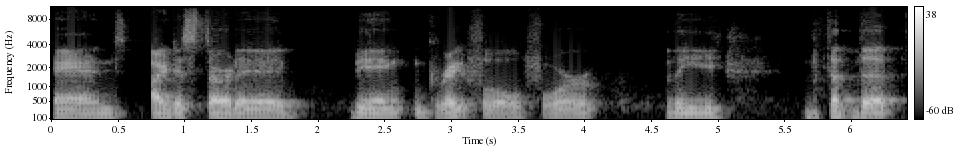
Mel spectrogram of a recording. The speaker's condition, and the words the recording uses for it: Stuttering. And streaming is actually more difficult than giving a work presentation or something of that nature, because it's only me and I'm focusing on my points.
